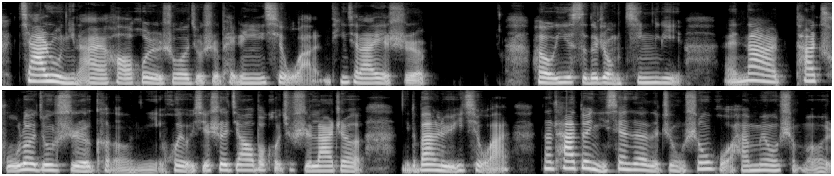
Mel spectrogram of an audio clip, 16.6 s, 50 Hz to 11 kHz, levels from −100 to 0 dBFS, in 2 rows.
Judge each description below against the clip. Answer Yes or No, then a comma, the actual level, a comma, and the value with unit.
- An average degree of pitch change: Yes, average, 3.6 semitones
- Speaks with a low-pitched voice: No, high, 195 Hz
